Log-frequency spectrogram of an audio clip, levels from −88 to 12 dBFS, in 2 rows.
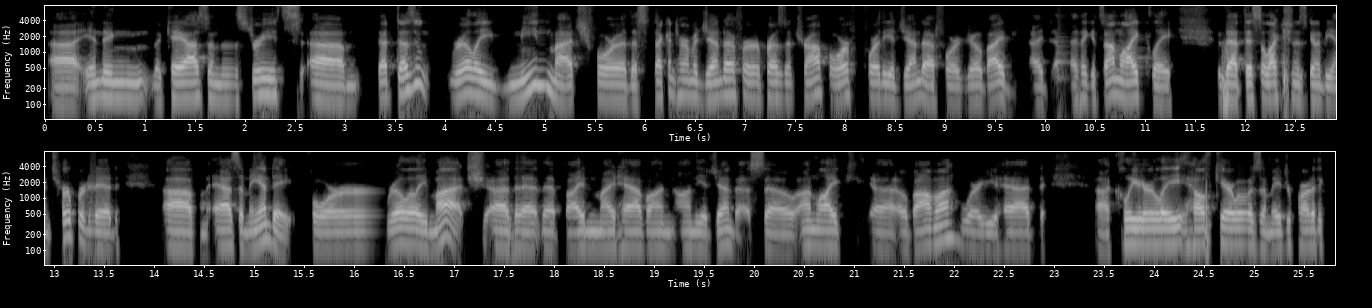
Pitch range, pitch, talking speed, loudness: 115-135 Hz, 125 Hz, 175 wpm, -26 LUFS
